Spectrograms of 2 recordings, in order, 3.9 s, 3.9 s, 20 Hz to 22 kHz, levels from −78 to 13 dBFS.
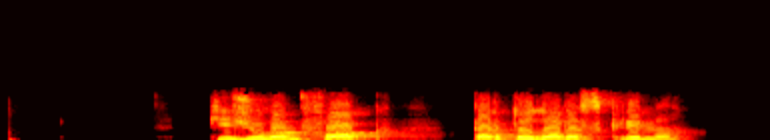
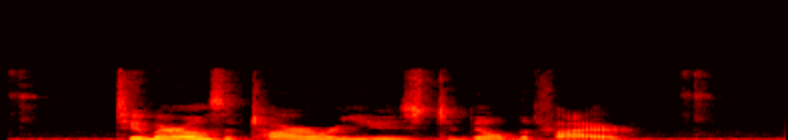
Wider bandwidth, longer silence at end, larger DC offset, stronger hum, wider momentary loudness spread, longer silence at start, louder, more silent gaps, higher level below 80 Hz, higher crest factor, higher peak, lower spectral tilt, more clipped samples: second, 8.2 kHz vs 11.5 kHz; first, 0.45 s vs 0.25 s; neither; neither; about the same, 13 LU vs 12 LU; first, 1.05 s vs 0.05 s; first, -13 LUFS vs -28 LUFS; neither; about the same, -54 dBFS vs -52 dBFS; second, 12 dB vs 18 dB; first, -2 dBFS vs -12 dBFS; about the same, -4 dB/octave vs -5 dB/octave; neither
